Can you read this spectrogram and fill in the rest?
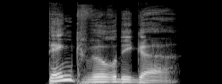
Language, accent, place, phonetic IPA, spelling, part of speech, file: German, Germany, Berlin, [ˈdɛŋkˌvʏʁdɪɡɐ], denkwürdiger, adjective, De-denkwürdiger.ogg
- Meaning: 1. comparative degree of denkwürdig 2. inflection of denkwürdig: strong/mixed nominative masculine singular 3. inflection of denkwürdig: strong genitive/dative feminine singular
